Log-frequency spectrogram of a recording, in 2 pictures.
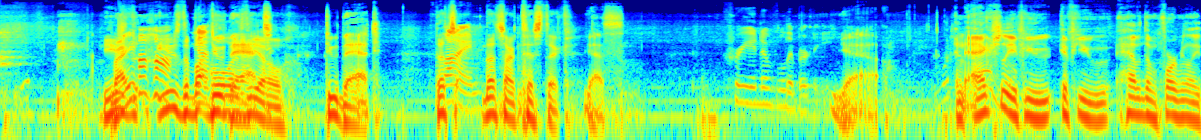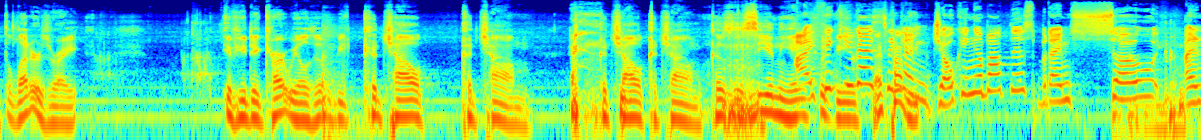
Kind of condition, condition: setting, busy venue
